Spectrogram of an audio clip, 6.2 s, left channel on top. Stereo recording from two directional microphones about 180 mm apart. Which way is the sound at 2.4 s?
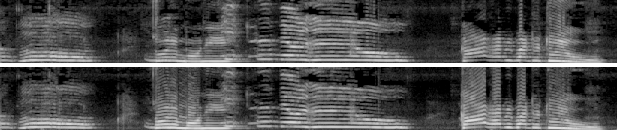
30° right (ahead or behind).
